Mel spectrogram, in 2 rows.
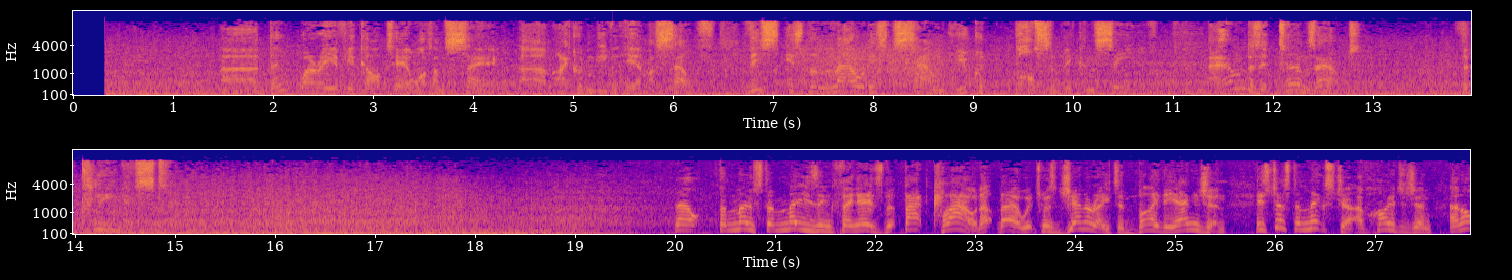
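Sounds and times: rocket engine roaring: 0.3s - 20.5s.

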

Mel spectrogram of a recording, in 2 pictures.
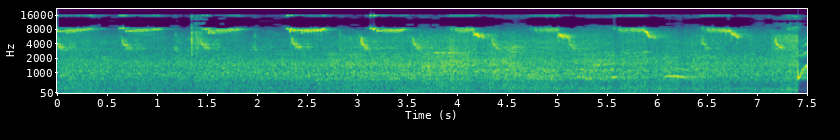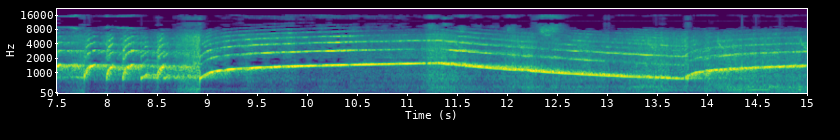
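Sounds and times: electronic siren chirps and wail: 0.8s - 15.0s.

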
